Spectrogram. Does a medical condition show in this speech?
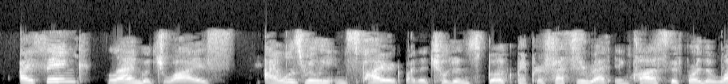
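No.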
